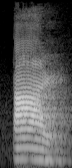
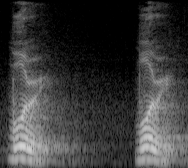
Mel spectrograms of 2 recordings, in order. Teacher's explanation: Đứng đầu thì nó được đọc là R, nhưng mà khi mà đứng ở vị trí cuối ạ thì sẽ đọc thành chữ L, L cao ạ. Các em sẽ uốn lưỡi lên nhá.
